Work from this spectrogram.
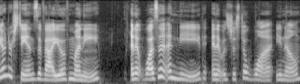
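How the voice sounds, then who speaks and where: A woman with an American accent and a normal speaking voice talks at a moderate pace, her fairly high pitch carried by lively intonation. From US Midwest, central Iowa. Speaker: business owner. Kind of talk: casual chat.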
